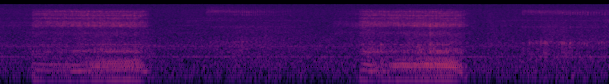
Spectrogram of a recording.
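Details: Companion who came to keep someone company while studying has fallen asleep: two long, buzzing snores on breathing in, each followed by a soft hissing breath out, in a quiet room; snoring.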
